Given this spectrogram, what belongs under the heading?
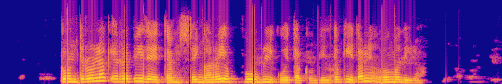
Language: Basque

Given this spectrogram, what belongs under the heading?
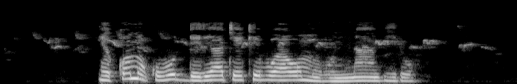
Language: Ganda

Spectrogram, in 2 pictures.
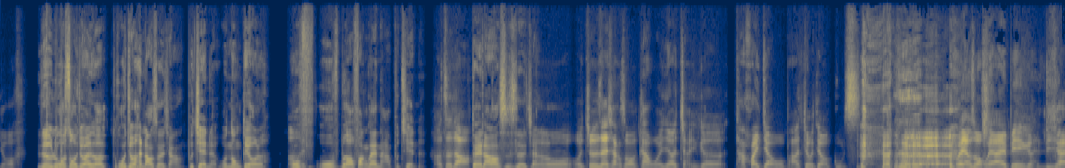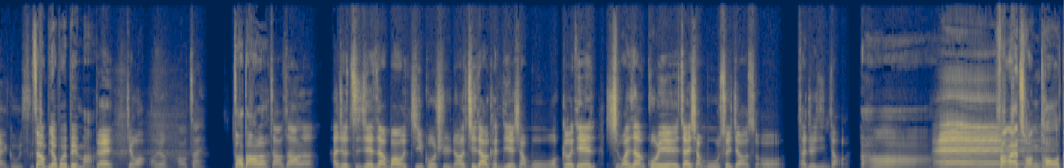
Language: Chinese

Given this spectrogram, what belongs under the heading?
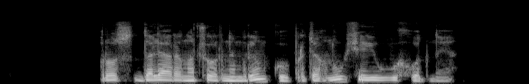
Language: Belarusian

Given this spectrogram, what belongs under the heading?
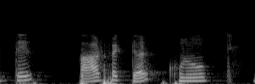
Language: Gujarati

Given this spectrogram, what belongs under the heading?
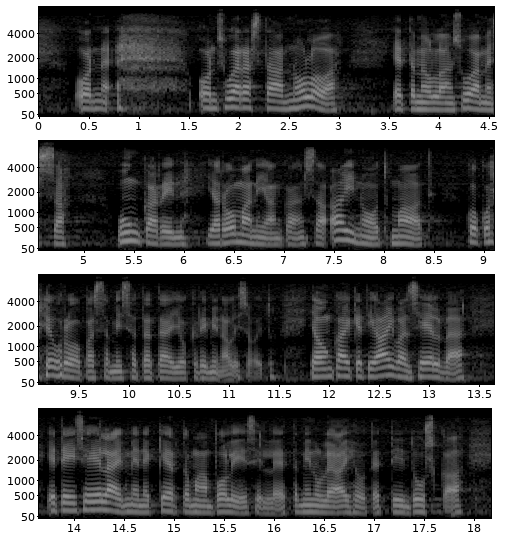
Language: Finnish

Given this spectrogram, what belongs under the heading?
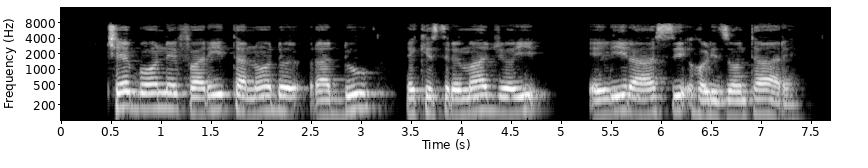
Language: Esperanto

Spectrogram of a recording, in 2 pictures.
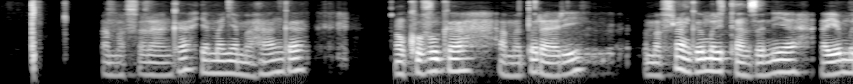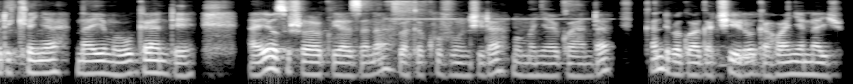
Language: Kinyarwanda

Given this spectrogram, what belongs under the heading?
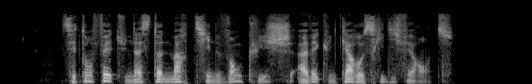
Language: French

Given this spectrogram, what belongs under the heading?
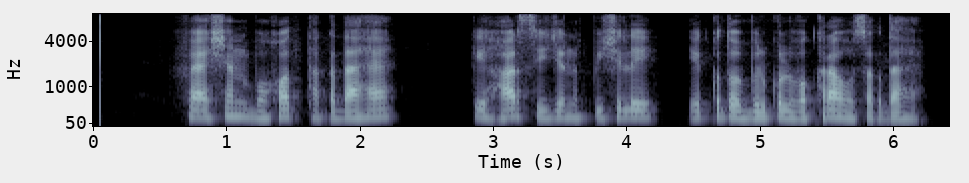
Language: Punjabi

